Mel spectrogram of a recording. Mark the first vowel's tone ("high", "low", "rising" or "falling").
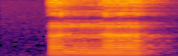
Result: low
